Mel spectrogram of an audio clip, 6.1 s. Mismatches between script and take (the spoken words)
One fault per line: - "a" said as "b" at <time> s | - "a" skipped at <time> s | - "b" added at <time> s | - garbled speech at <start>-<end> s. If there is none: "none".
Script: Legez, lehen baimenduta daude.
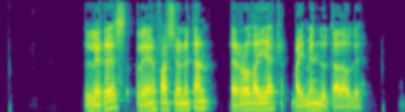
- "fase honetan errodaiak" added at 2.4 s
